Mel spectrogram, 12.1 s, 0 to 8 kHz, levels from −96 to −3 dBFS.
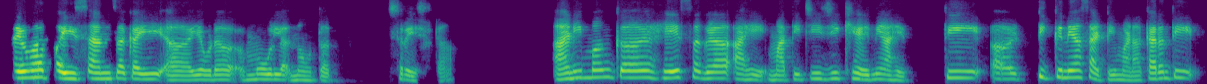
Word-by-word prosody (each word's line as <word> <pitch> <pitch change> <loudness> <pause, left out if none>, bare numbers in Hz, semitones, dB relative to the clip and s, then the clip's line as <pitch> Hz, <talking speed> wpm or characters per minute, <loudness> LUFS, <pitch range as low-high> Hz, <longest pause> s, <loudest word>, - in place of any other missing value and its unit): तेव्हा 240 +2 +8
पैशांचं 210 -1 +4
काही 195 -1 +3
अ, 160 - -1 0.2
एवढं 170 0 -2
अ, - - -11
मोल 185 0 -2
नव्हतं 155 -2 -8 0.7
श्रेष्ठ. - - -7 1.2
आणि 210 +6 +4
मग 255 +1 -4
अ, 245 0 +2
हे 230 +1 +3
सगळं 220 -2 0
आहे 175 -4 -2
मातीची 180 +5 -4
जी 210 +3 -6
खेळणी 190 -3 -1
आहेत. 160 -5 -1 0.4
ती 235 -1 +2 0.3
अ, 195 -2 -3 0.3
टिकण्यासाठी 245 -7 +1
म्हणा 160 -2 -4
कारण 210 +2 +3
ती 240 -3 -2
205 Hz, 125 wpm, -22 LUFS, 175-235 Hz, 1.2 s, तेव्हा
